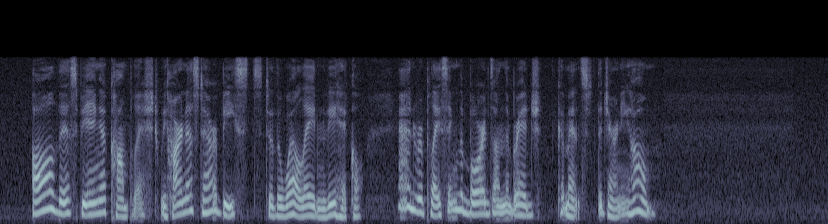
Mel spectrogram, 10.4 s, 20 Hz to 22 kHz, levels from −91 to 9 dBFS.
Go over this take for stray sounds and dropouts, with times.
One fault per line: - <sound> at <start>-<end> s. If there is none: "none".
none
